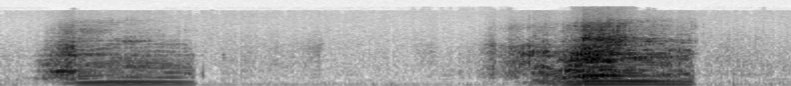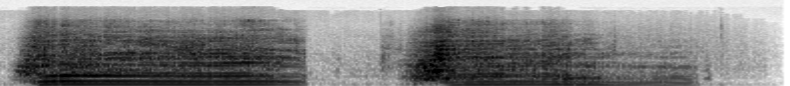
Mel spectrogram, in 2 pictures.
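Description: A moose gives four deep, drawn-out moaning calls, each lasting about a second with brief pauses.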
